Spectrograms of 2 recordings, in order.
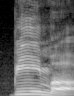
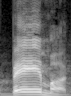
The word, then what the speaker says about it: bema: uses here is the word bhima or Bama depending on the way you want to pronounce that word this is a very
